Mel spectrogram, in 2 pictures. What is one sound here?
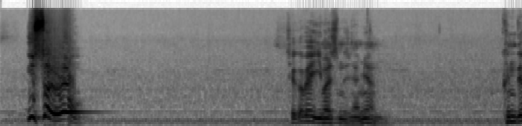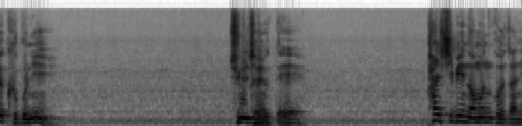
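A middle-aged man speaks into a microphone in short, emphatic phrases with pauses between them.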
